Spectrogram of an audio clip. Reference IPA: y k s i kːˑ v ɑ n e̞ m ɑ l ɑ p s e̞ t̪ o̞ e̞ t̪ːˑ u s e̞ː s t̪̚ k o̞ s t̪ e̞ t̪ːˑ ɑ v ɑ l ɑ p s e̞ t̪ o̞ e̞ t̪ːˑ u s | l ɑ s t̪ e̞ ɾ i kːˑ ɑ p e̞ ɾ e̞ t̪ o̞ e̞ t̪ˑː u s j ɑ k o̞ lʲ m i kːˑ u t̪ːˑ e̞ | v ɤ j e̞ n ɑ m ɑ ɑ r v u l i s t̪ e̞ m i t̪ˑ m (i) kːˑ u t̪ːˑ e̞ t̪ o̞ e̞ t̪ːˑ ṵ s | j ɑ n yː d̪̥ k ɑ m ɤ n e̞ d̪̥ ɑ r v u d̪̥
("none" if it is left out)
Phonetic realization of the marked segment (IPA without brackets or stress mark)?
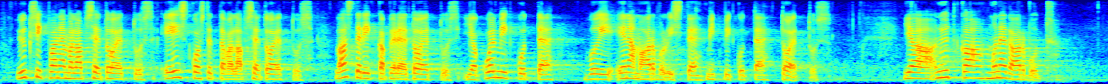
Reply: i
